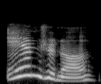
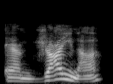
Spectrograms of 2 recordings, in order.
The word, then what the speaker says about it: angina: So now, angina, which some people mispronounce as angina, is not to be confused with agita.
